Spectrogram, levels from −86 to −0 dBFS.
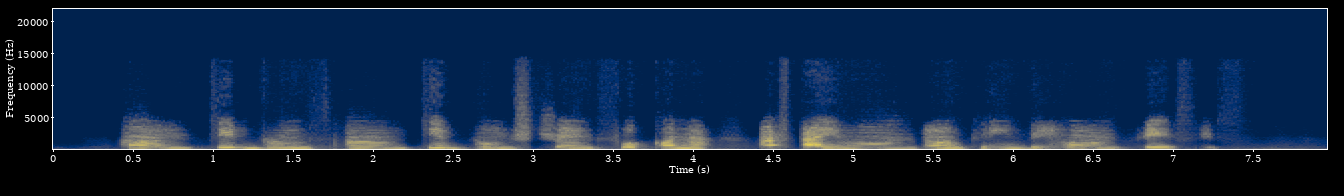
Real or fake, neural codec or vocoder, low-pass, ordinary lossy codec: fake; codec, 44.1 kHz, 0.9 kbps, DAC; 14.4 kHz; none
